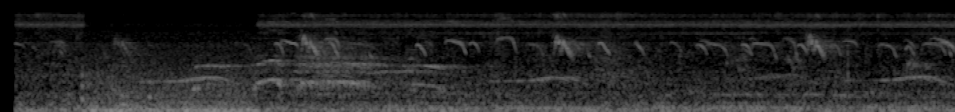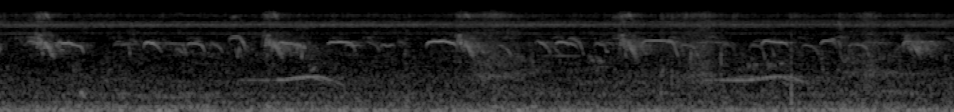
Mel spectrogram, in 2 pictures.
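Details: Bantam hen leading her chicks out to forage: a stream of thin, high chick peeps with a few lower, softer notes, over a steady hiss and faint high whine.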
